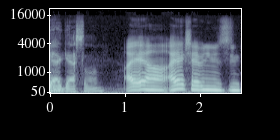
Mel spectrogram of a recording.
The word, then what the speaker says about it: Gastelum: Yeah, Gastelum.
